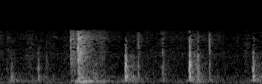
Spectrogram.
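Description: A door opens in an old radio detective drama, with a sequence of separate knocks and thumps, fairly close and moderately loud, and a few quieter clicks and bumps around them in a quiet room with no talking.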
